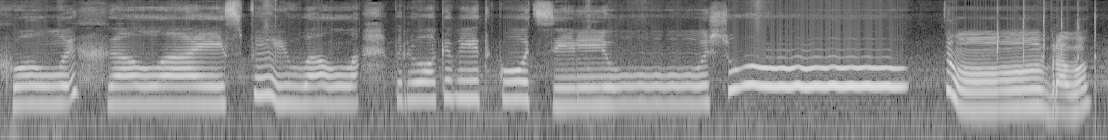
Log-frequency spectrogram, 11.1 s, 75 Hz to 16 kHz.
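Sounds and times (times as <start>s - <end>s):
girl singing long note: 0.0s - 9.9s.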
